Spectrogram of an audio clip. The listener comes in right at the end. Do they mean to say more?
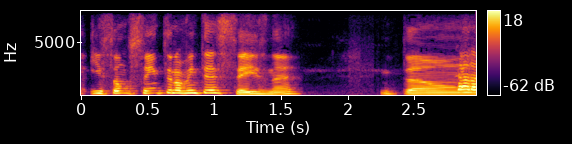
Yes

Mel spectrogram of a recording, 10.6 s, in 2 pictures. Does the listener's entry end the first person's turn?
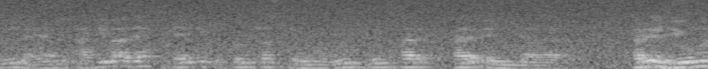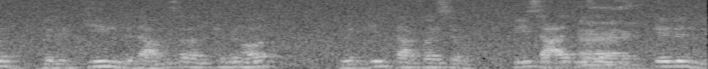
No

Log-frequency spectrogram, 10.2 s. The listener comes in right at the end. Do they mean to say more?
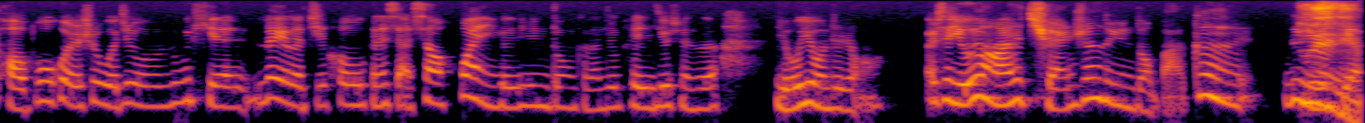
Yes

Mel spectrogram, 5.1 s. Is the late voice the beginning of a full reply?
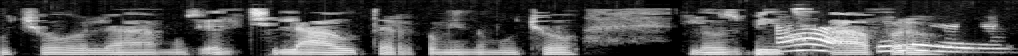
Yes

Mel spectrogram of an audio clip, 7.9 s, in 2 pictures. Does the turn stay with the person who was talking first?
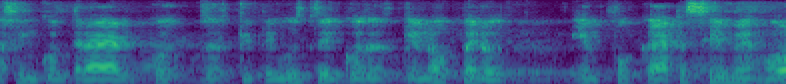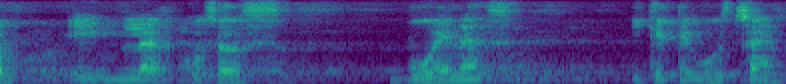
Yes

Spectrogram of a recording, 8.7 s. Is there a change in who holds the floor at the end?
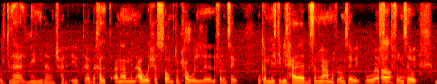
No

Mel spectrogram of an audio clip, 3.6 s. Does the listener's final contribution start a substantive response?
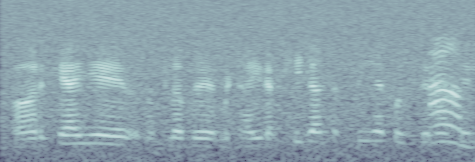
Yes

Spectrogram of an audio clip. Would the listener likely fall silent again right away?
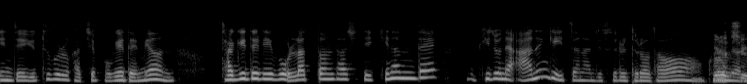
Yes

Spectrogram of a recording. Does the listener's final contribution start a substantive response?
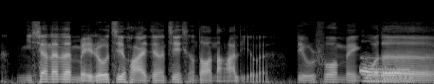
No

